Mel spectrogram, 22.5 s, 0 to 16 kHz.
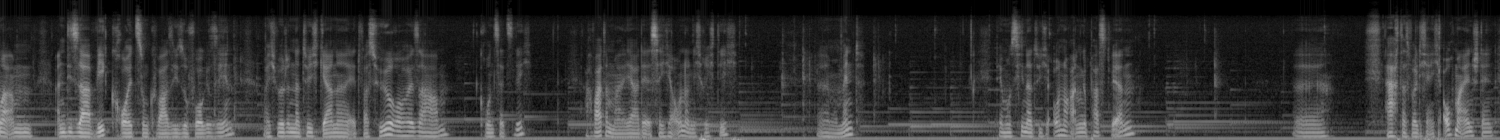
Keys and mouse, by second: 3.1 shift+d, 12.9 c, 15.6-19.7 drag, 16.2 c, 20.9-22.5 drag.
